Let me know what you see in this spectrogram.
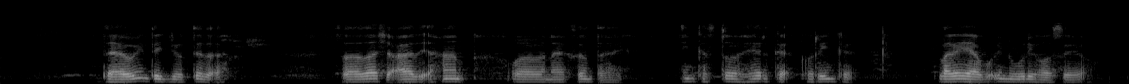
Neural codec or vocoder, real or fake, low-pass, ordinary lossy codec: none; real; 19.8 kHz; AAC, 24 kbps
